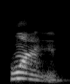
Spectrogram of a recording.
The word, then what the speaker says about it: Juan: Then J always sounds like the English H, Juan, okay?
